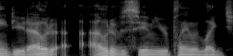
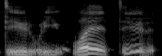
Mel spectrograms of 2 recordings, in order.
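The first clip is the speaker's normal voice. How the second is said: put-on baffled kid. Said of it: "it's like".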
